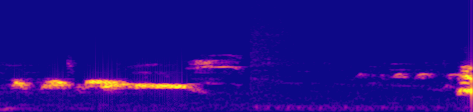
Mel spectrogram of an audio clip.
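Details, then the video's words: Spotted dove lure cooing aimed at provoking wild doves: a run of soft coos ending in a drawn-out note, with low background rumble and faint higher notes afterward. "Tiếng Chim Cu Gáy Mồi thúc Gù Kích Bổi Cực Nhạy"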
